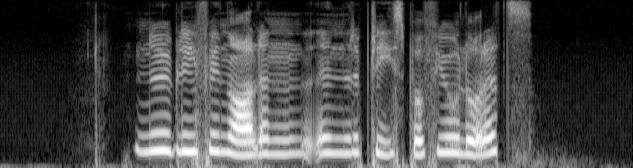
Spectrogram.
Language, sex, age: Swedish, female, 24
